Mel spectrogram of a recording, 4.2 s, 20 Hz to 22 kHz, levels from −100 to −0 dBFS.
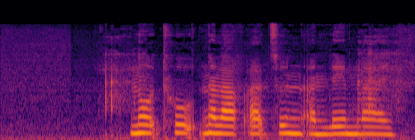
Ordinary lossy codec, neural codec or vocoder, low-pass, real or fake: MP3, 96 kbps; vocoder, 44.1 kHz, 128 mel bands, Pupu-Vocoder; 10.8 kHz; fake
